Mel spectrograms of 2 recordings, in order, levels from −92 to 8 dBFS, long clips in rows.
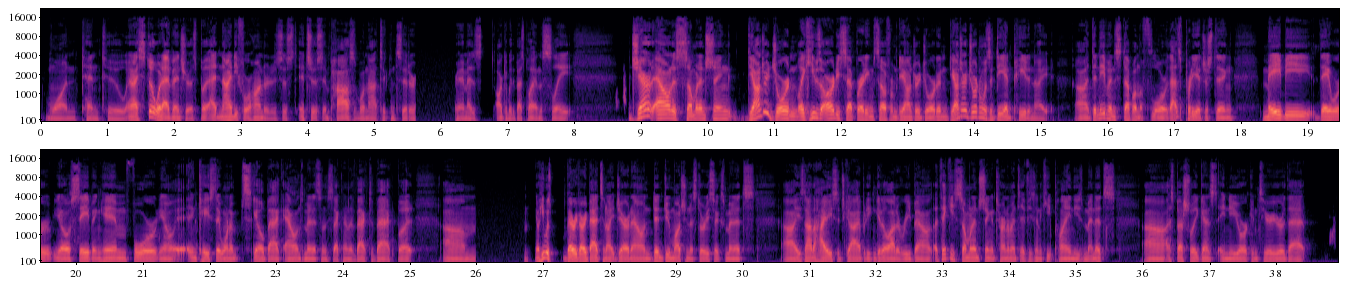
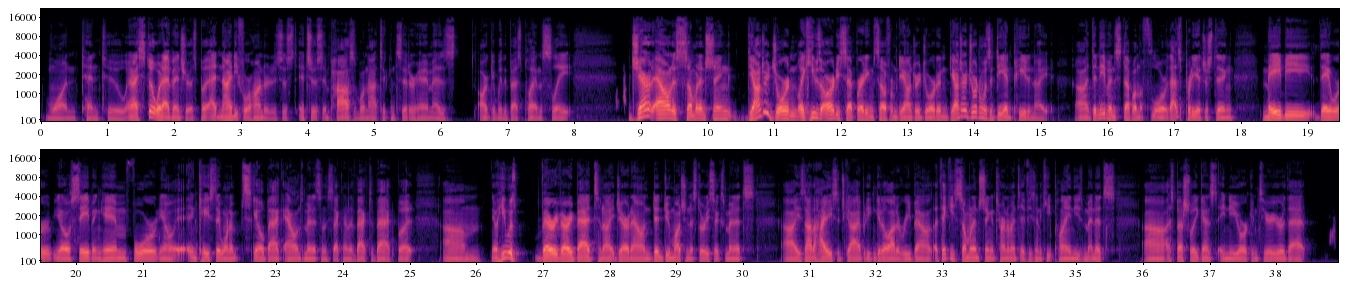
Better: second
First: audio freezing; at 5.5 s for 0.5 s and at 26 s for 0.5 s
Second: none

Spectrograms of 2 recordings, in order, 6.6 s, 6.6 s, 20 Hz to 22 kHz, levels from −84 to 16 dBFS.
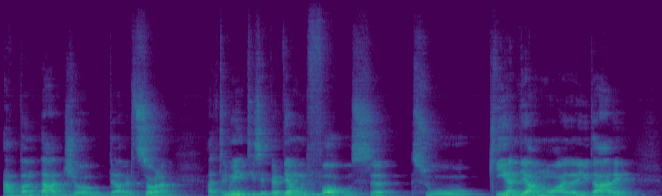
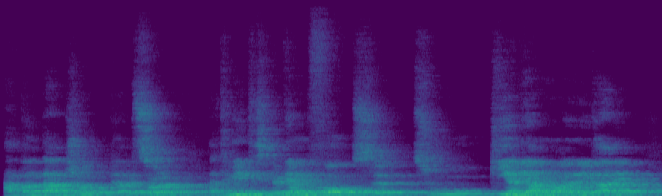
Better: first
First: room echo; slight; dies away in 0.4 s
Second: room echo; strong; dies away in 1.8 s // off-mic speech; far

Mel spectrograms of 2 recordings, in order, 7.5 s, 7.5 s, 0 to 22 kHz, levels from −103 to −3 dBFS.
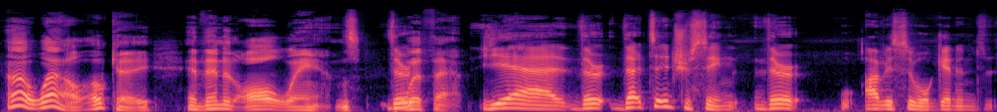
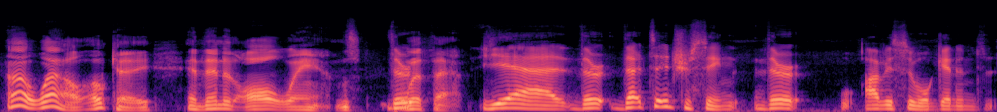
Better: first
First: none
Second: muffled; slightly; fading above 3 kHz

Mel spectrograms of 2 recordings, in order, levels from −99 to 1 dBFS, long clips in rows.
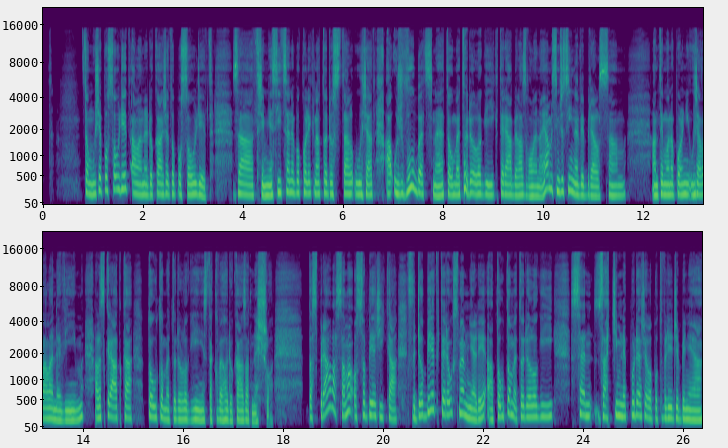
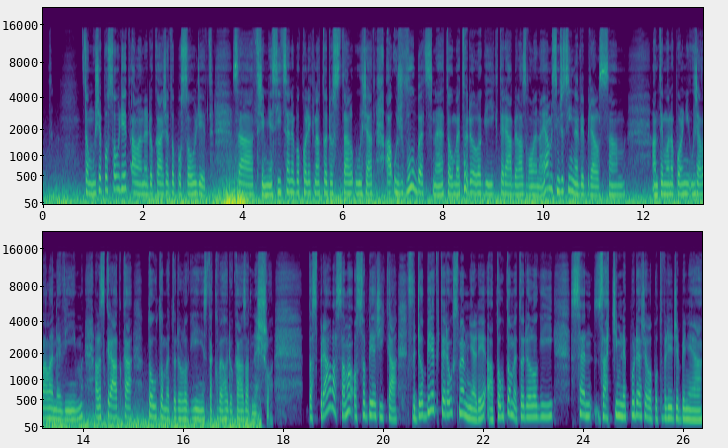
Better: first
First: none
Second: wind noise on the microphone; occasional gusts; until 18 s; 15 dB below the speech

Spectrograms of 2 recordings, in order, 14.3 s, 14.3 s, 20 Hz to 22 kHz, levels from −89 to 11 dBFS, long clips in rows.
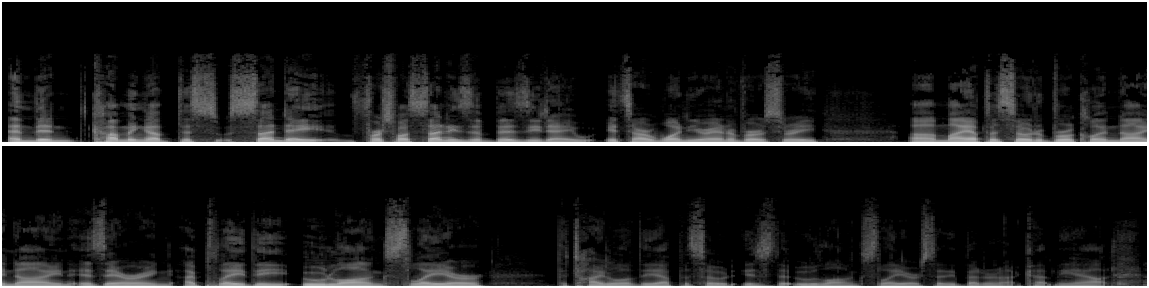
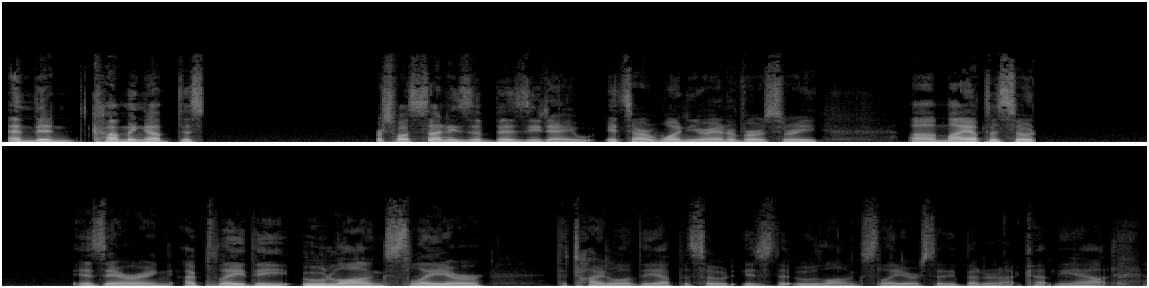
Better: first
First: none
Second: audio cutting out; at 1.5 s for 1 s and at 6.5 s for 1 s

